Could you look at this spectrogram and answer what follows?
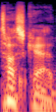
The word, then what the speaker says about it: Tuskcat: It's it's spelled T U S K C A T, so it's not like Tusken, like Tusken oh, Raider. Oh, okay. – It's just it's just tuscat.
